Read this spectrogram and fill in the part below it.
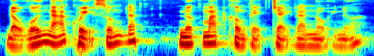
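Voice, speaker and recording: Male horror narrator, very low and heavy voice, grave dramatic delivery. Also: brisk, darkish tone. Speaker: storyteller. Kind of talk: scripted horror story narration.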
